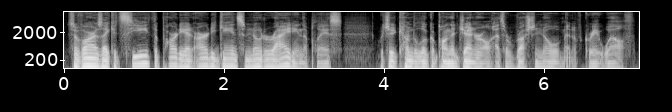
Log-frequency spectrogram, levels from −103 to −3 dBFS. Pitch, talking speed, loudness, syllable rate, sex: 95 Hz, 260 wpm, -19 LUFS, 6.8 syllables/s, male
